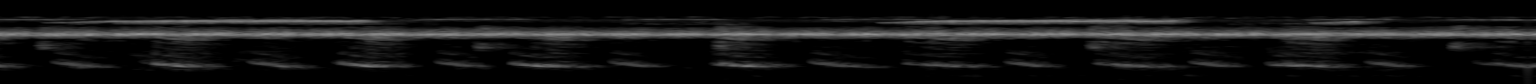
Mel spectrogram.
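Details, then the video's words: Lakeside frogs at night giving quick croaks that slide downward, stacked closely in an uneven run roughly twice a second, with a constant shrill drone of night insects underneath. "Lakeside night creatures and frog sounds"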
